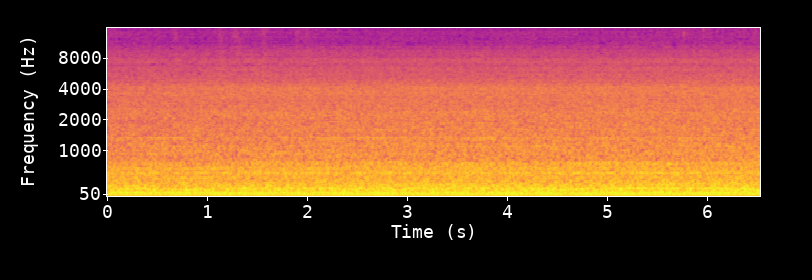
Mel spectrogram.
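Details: 1994 Chevrolet C1500 Silverado, 5.7-litre V8, automatic, 115,837 miles, just after a cold start with good oil pressure. Deep, even rumble at idle with no knocks, ticks or misses: a normal, healthy idle.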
